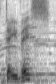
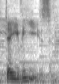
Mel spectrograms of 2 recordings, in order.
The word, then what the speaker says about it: Davies: I've done extensive research on this, and it turns out that Ray and Dave actually pronounce their surnames differently. Ray says Davis and Dave says Davies.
